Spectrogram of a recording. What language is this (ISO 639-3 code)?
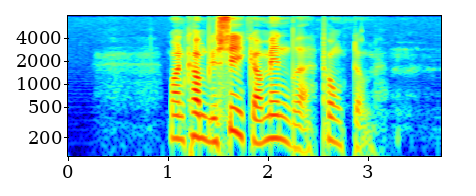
nor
